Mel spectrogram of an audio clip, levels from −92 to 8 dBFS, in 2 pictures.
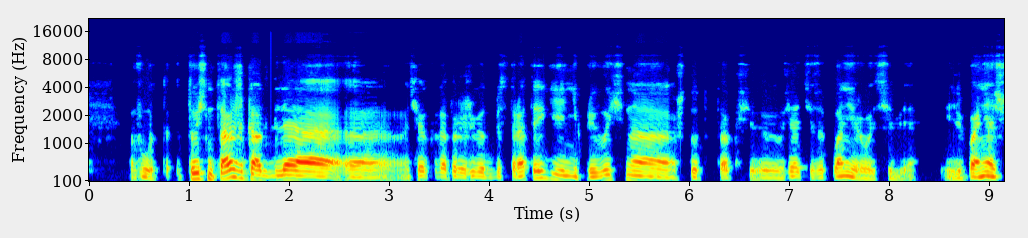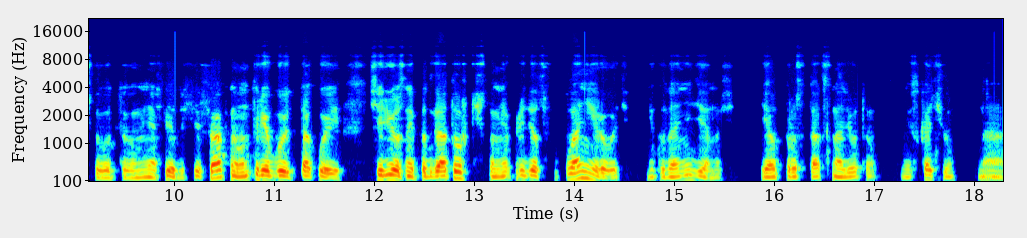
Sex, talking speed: male, 165 wpm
